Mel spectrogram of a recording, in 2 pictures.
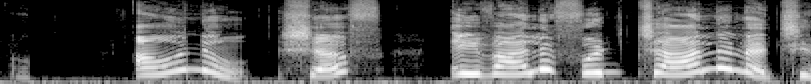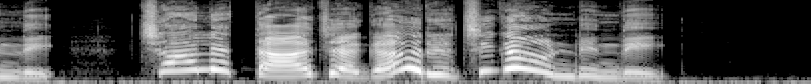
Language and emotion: Telugu, happy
